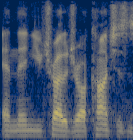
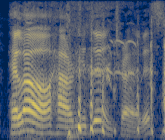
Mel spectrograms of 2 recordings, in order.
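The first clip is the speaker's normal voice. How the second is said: put-on Swedish accent, pitched up high; 7 semitones higher, 4 dB louder than usual. Greeting a caller, trying a put-on Swedish accent. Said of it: "That's Borat".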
